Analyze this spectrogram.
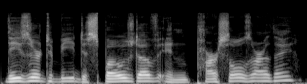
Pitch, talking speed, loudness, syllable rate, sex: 140 Hz, 195 wpm, -15 LUFS, 5.6 syllables/s, male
